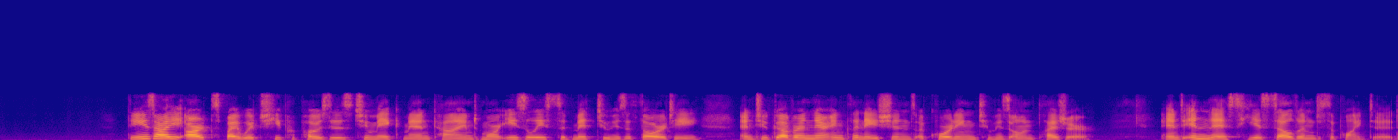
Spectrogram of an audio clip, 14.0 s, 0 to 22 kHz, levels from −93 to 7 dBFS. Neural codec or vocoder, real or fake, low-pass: codec, 16 kHz, 2 kbps, FunCodec, trained on LibriTTS, 25 frames a second; fake; 7.2 kHz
